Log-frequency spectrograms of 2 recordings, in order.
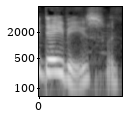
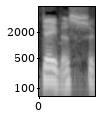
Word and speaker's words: Davies: Ray Davies, Davis, if you're in Britain, Ray Davies, it's spelled Davies, is such a prolific songwriter.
